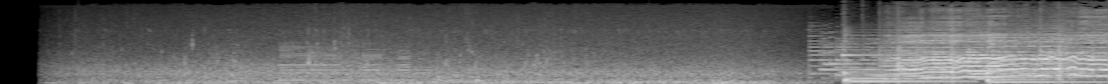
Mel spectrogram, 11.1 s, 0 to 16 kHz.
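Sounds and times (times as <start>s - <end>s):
surf: 0.4s - 11.0s
wind: 0.4s - 11.0s.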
